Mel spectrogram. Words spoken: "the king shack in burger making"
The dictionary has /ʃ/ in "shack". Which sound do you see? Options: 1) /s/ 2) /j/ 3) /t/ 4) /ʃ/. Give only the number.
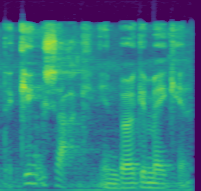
1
